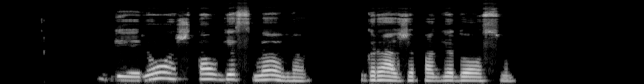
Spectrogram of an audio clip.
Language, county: Lithuanian, Vilnius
